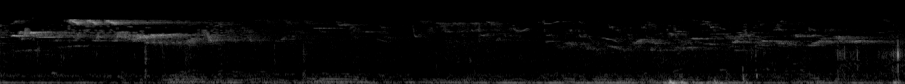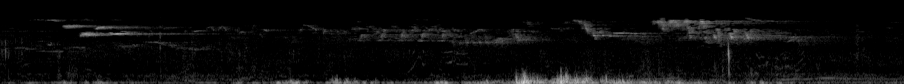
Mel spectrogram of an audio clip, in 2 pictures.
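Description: Songbirds singing repeated high chirps and short trills, over bursts of low rumble that come in the second half and are loudest near the end.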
